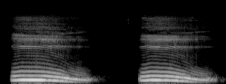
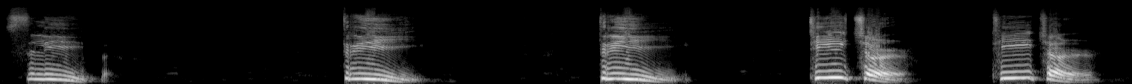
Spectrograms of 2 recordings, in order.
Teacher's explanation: lips clearly spread, jaw nearly closed, tongue high front, long and steady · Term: long monophthong sound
